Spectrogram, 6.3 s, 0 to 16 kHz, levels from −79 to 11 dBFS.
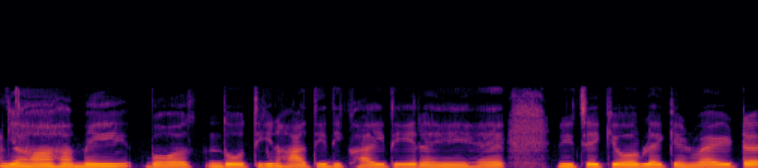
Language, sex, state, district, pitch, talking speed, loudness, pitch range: Hindi, female, Uttar Pradesh, Hamirpur, 205 Hz, 170 wpm, -14 LUFS, 200-210 Hz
